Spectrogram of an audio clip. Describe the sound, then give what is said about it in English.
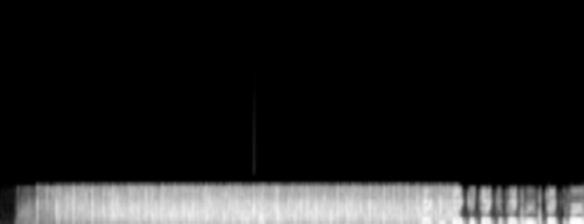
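A burst of recorded crowd applause played as a sound effect from a small applause device, dense and steady clapping for about seven seconds, then it cuts off abruptly and a man starts speaking. “As a matter of fact, I got a little applause thing right here. And if you will just bear with me, how does this sound to you”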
